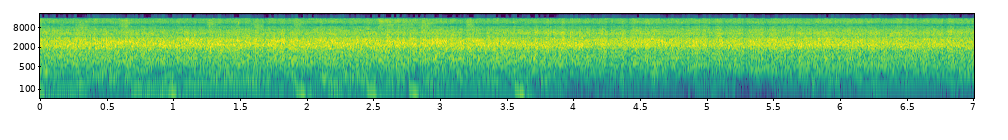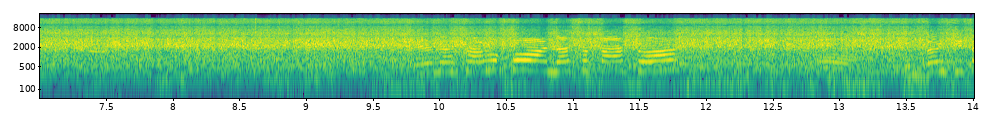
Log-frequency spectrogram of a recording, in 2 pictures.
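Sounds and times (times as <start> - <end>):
background music: 0.0 - 5.0
waterfall rushing: 0.0 - 14.0.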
